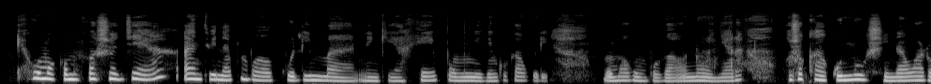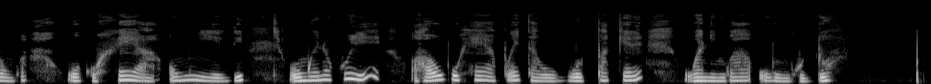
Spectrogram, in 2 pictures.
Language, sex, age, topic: Oshiwambo, male, 25-35, agriculture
